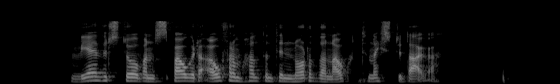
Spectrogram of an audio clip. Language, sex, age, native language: Icelandic, male, 20-29, Icelandic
